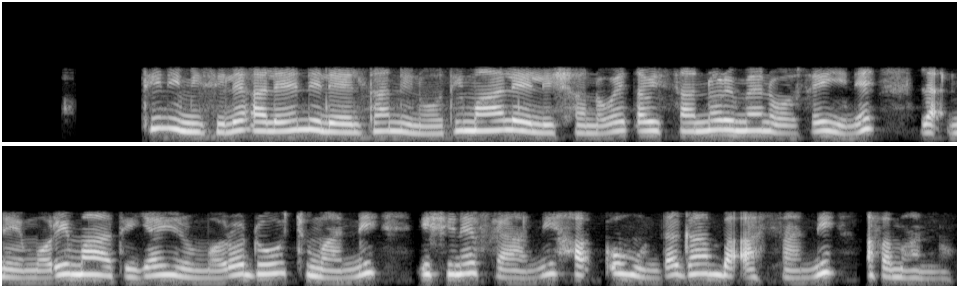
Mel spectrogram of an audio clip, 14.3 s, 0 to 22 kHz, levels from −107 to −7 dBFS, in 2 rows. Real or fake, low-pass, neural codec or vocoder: real; 3.6 kHz; none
